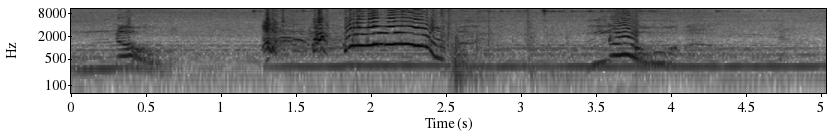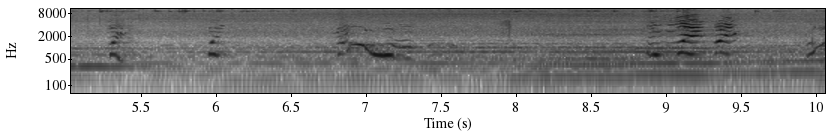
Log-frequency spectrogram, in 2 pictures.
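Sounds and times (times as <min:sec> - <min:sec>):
background music: 0:00.0 - 0:10.0
woman squealing with delight: 0:01.4 - 0:02.6.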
